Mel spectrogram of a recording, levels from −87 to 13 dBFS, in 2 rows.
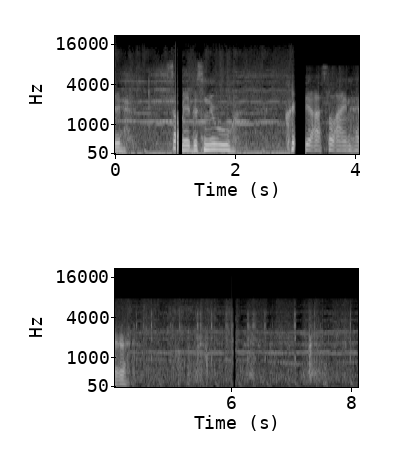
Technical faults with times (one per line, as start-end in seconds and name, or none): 1.01-1.13 damaged data in a compressed stream
2.99-8.13 input switched to a poorer device
6.00-6.09 damaged data in a compressed stream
